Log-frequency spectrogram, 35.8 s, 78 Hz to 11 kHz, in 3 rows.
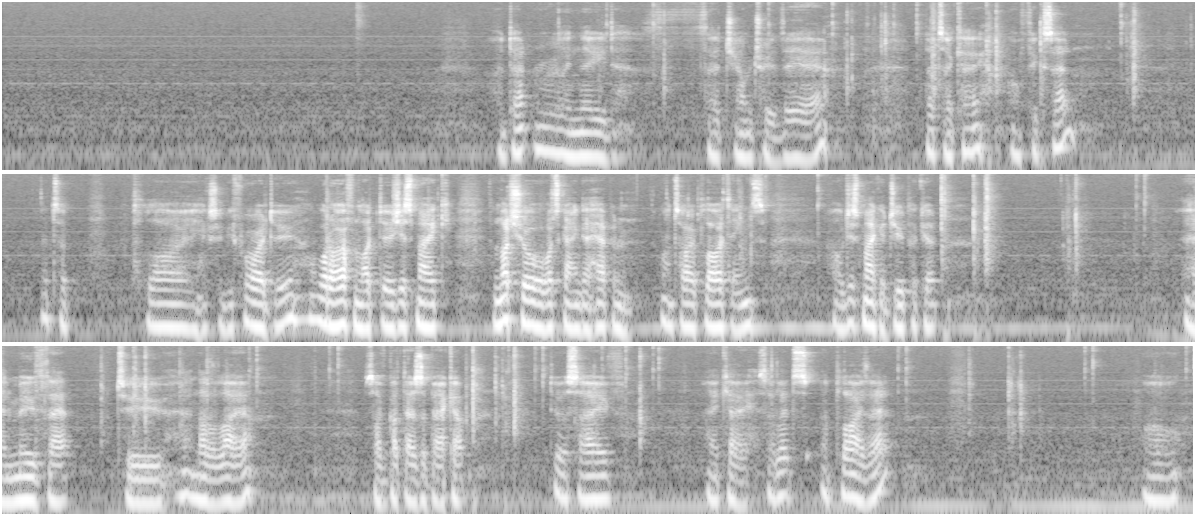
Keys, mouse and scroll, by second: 6.1-12.5 middle drag, 9.9 z, 13.2-15.5 middle drag, 16.6 a, 19.4 b, 21.8 shift+d, 25.3 m, 27.2-29.0 right drag, 29.0 ctrl+s, 29.0 click, 29.4 middle click, 29.9-31.7 middle drag, 30.4-31.7 drag, 31.7 right click, 32.9-34.6 drag, 34.0 z, 34.8-35.7 right drag.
